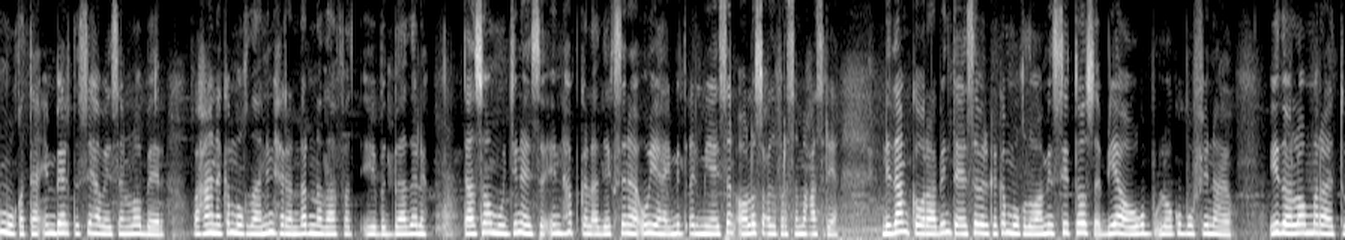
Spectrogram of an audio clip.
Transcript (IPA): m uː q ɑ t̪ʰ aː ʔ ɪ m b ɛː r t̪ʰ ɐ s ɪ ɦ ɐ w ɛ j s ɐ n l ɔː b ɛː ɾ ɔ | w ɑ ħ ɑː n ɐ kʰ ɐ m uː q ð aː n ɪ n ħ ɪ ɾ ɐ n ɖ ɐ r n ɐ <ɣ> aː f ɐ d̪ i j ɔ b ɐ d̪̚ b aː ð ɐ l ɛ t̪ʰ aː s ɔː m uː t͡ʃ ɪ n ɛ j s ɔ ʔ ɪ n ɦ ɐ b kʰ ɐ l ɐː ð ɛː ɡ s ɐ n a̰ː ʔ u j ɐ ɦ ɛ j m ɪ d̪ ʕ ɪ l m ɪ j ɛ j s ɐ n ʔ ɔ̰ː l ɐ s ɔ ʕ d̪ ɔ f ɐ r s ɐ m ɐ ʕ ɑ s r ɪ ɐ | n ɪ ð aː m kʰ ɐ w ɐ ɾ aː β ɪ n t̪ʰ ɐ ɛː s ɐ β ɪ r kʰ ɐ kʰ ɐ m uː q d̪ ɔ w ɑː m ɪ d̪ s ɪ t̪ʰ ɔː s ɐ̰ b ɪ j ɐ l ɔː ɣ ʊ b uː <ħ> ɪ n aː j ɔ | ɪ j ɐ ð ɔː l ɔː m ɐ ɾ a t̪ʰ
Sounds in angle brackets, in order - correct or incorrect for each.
incorrect: ð, incorrect: f

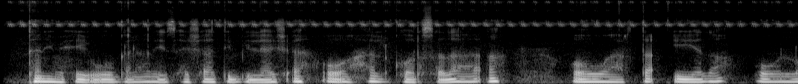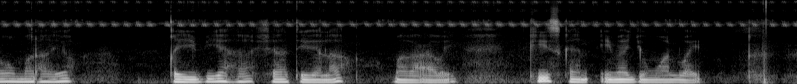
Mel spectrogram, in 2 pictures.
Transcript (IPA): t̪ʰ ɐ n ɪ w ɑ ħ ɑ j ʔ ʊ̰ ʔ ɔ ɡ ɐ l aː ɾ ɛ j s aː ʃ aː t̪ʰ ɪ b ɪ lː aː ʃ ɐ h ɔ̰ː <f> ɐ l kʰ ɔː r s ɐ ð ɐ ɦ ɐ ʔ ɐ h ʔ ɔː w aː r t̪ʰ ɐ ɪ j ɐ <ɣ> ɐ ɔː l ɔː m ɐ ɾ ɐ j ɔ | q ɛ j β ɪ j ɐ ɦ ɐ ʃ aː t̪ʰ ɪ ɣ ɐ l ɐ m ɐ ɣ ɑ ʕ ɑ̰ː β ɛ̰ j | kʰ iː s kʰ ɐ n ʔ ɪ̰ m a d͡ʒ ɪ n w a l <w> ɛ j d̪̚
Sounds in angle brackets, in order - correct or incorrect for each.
incorrect: h, incorrect: ð, correct

